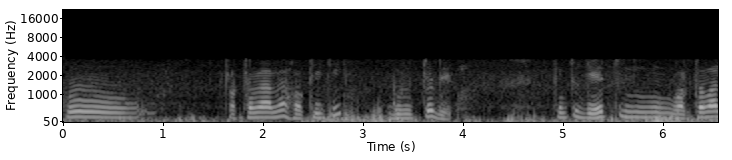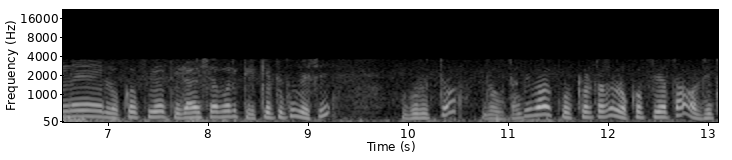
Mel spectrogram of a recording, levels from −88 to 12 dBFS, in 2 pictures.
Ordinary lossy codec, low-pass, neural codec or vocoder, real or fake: none; 3.6 kHz; none; real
